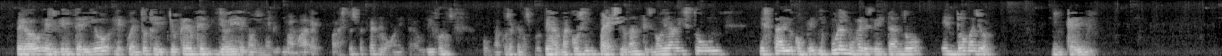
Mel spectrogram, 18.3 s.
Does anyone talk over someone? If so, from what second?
none

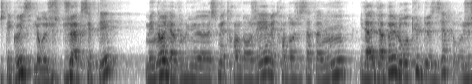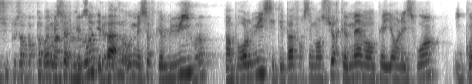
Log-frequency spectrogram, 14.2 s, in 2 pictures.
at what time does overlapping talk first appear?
8 s

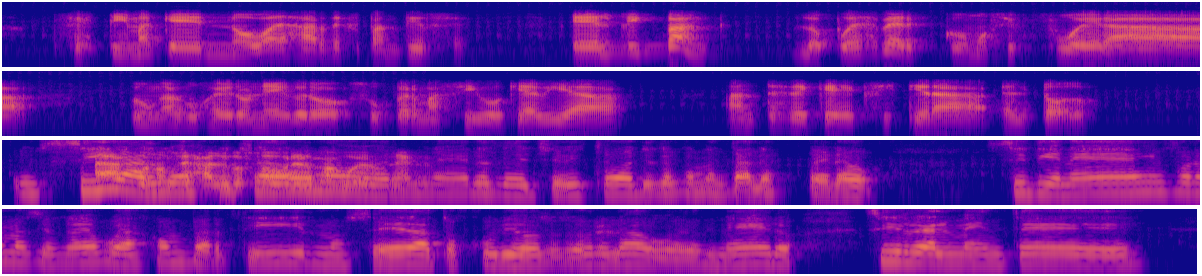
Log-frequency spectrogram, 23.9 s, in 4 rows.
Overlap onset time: 12 s

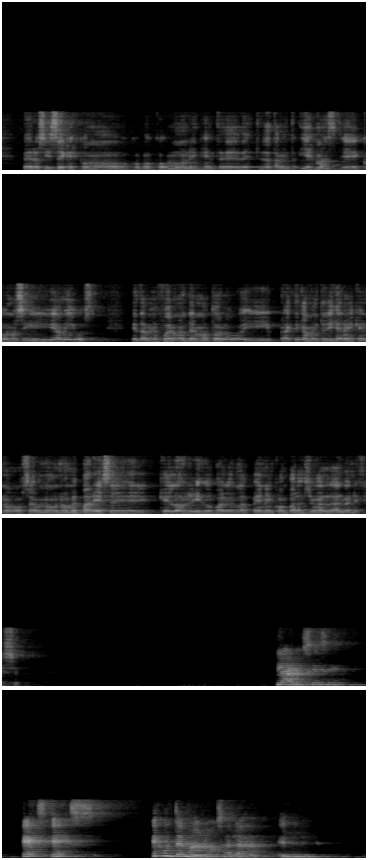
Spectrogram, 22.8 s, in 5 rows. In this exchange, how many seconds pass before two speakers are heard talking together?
none

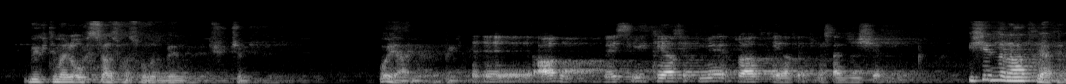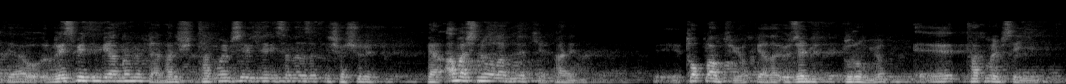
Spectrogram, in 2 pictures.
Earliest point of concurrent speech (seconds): none

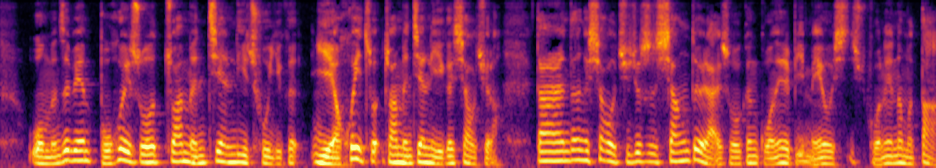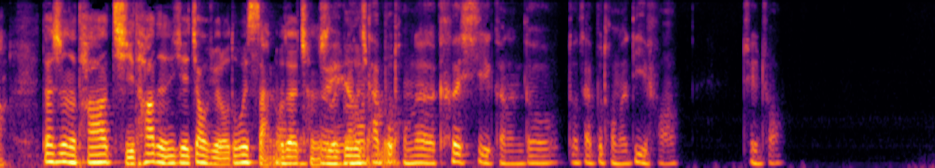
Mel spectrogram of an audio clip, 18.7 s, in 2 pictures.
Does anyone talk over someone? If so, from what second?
12 s

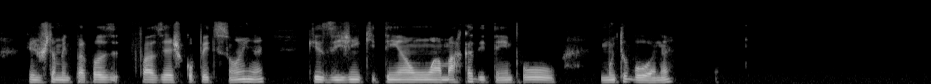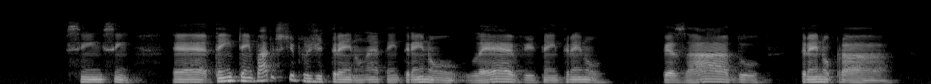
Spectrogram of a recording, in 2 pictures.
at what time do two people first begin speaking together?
none

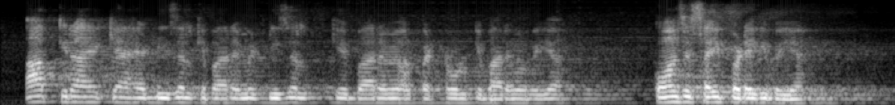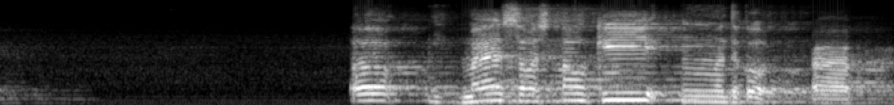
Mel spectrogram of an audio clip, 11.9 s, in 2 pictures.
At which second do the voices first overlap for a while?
none

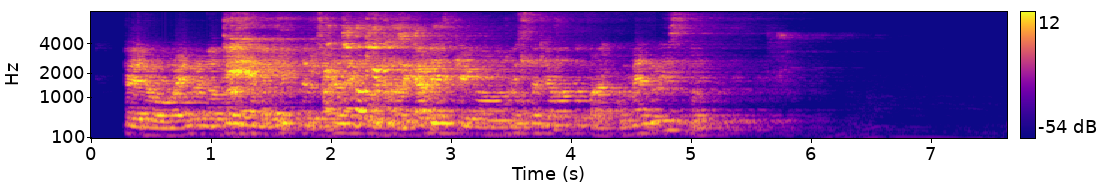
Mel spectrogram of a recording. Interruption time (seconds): 1 s

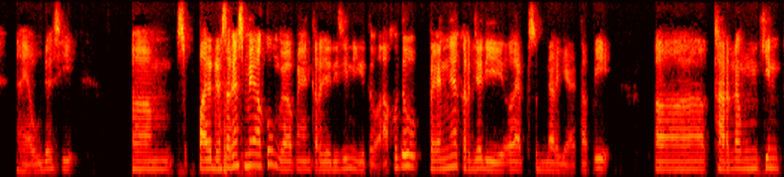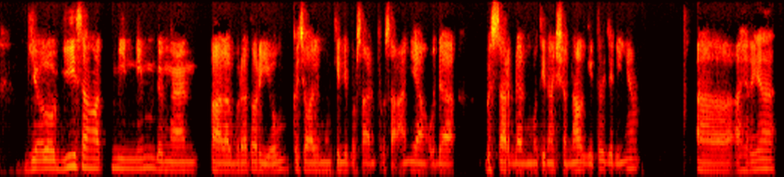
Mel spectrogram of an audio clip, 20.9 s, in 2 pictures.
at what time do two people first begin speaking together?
none

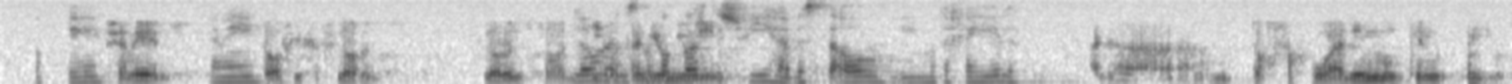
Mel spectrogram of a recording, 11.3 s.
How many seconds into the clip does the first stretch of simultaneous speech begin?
4 s

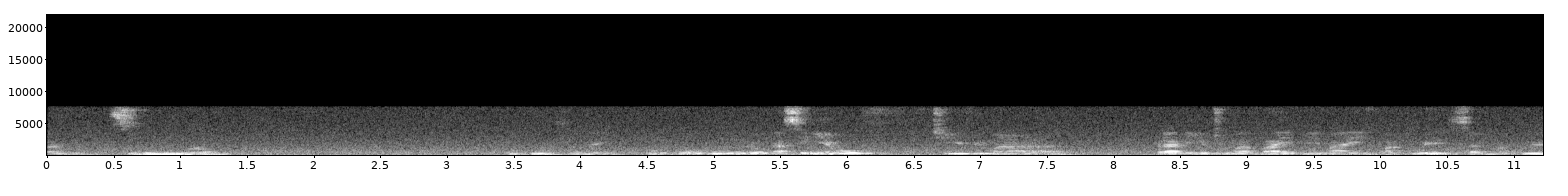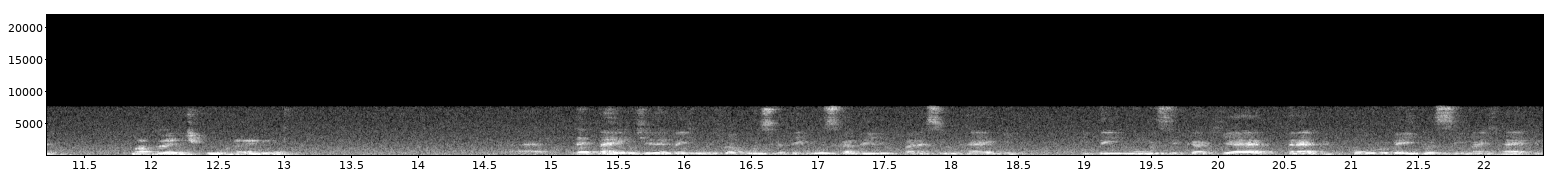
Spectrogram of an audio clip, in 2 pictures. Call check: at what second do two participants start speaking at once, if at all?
none

